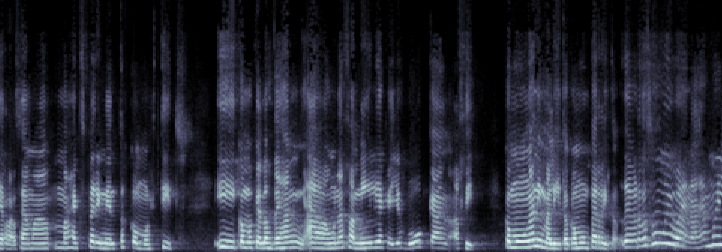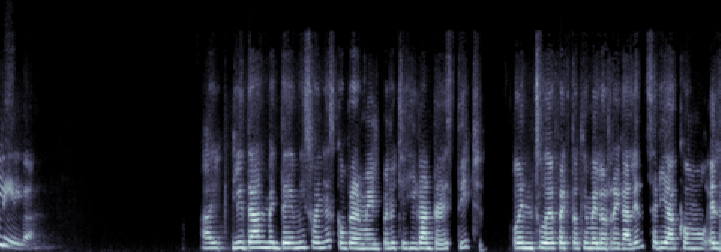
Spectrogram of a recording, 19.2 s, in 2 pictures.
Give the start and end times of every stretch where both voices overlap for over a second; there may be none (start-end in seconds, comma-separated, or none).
none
